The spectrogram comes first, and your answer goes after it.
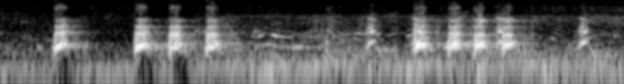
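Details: Dog barking in short sharp bursts, a pair near the start, then a quick run of four barks followed by a single one, with faint whining and voices between them.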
